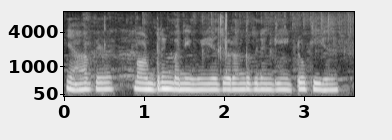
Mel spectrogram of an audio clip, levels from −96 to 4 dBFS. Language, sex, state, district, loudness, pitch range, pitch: Hindi, female, Uttar Pradesh, Lalitpur, -13 LUFS, 165-175 Hz, 170 Hz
